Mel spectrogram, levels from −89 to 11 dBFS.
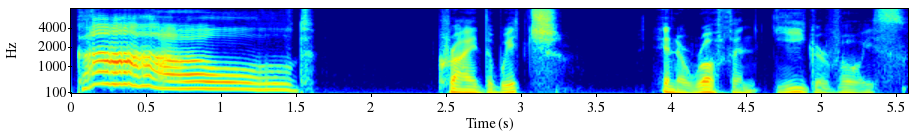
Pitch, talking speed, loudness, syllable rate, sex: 185 Hz, 105 wpm, -18 LUFS, 5.4 syllables/s, male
